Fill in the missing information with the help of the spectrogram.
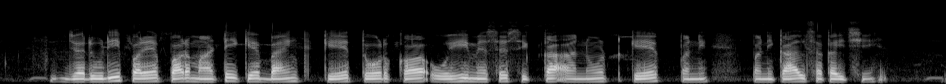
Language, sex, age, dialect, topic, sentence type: Magahi, male, 18-24, Western, banking, statement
